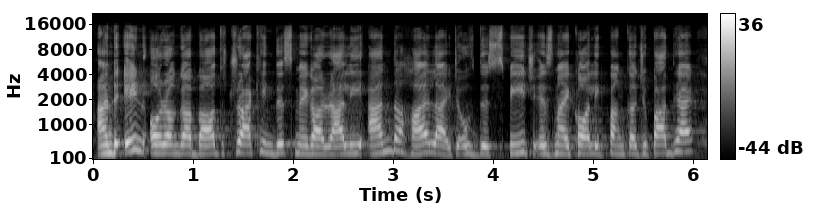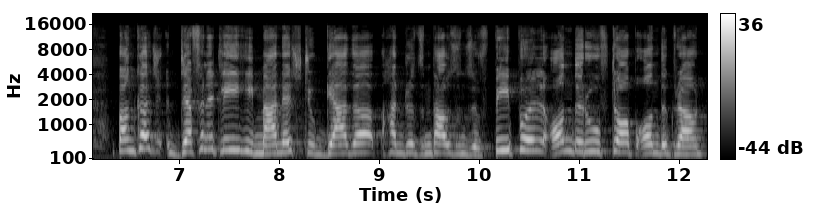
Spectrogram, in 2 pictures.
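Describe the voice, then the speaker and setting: A woman's voice: a little high, moderate pace. A woman in her thirties with an Indian accent, presenting television news from a studio. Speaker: news anchor.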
